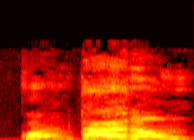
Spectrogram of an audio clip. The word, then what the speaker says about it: contarão: o tá, enquanto o contarão o boato por toda parte, né, esse verbo contarão, está no tempo futuro e tem como sílaba tônica esse finalzinho, rão, com a, ó, tio,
